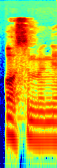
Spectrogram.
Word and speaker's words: Osimhen: Osimhen, yeah.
